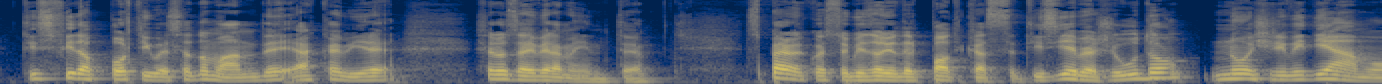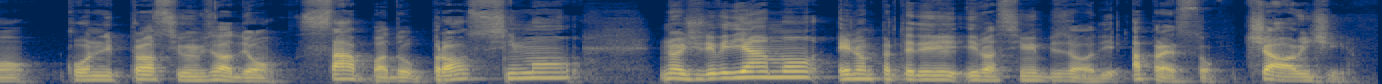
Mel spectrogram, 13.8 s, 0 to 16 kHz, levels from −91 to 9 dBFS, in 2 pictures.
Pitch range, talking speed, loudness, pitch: 115-170 Hz, 190 wpm, -18 LUFS, 140 Hz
